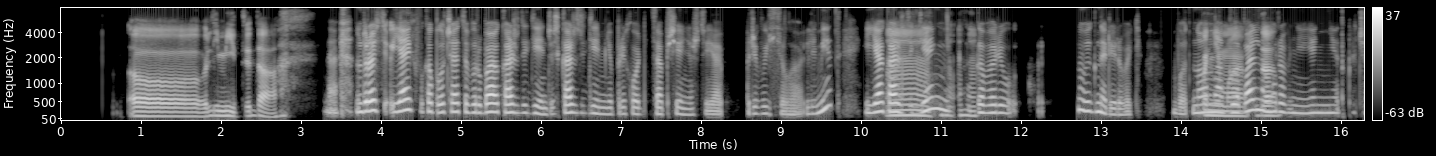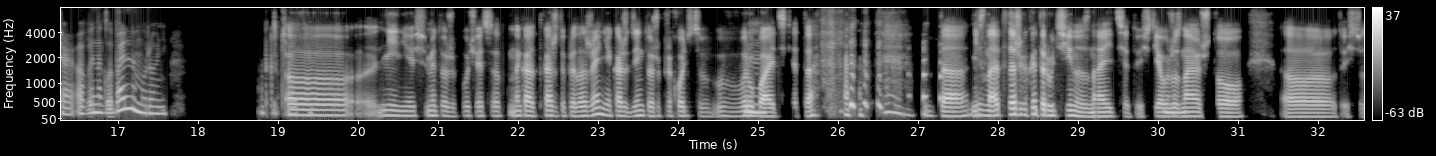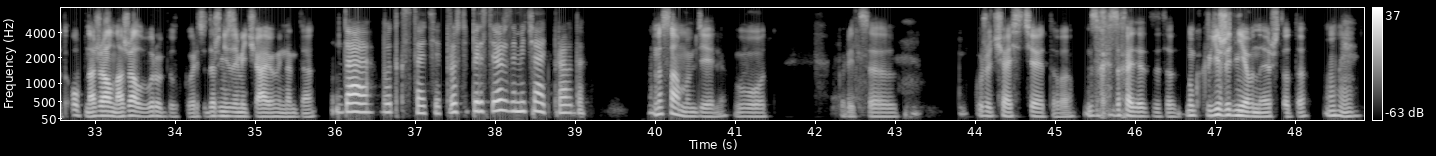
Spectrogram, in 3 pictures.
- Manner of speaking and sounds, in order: tapping; drawn out: "А"; other background noise; chuckle; tsk; drawn out: "А"; chuckle; laugh; laughing while speaking: "захо захотят"
- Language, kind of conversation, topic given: Russian, unstructured, Какие привычки помогают тебе оставаться продуктивным?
